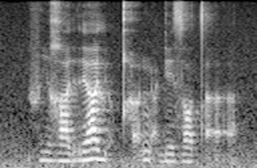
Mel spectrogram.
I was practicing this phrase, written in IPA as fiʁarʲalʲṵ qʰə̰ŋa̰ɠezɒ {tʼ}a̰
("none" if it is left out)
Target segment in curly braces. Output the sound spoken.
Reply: tʼ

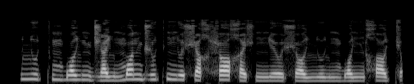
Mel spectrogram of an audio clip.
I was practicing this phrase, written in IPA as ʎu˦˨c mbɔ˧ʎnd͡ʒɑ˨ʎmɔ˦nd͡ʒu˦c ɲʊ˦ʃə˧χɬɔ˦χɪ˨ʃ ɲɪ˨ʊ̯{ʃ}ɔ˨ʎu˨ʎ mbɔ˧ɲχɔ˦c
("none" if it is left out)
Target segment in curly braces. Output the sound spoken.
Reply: ʃ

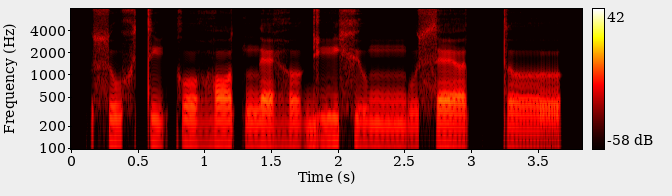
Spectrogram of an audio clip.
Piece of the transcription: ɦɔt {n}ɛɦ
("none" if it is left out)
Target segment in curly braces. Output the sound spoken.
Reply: n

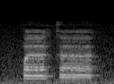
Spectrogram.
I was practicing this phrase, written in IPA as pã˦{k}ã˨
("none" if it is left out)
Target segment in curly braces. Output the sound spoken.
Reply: k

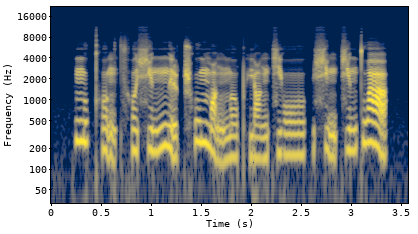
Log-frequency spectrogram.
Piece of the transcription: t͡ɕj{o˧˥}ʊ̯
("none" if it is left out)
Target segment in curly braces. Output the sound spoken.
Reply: o˥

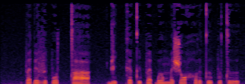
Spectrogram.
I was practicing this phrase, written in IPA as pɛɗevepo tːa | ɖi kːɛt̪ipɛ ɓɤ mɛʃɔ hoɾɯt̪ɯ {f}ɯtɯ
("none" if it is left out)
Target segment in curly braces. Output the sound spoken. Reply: p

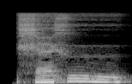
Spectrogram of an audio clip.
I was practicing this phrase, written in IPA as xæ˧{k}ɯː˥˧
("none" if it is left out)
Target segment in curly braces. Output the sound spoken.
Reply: x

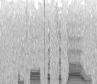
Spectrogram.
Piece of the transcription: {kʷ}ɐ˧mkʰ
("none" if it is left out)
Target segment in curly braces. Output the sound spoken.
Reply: kʷ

